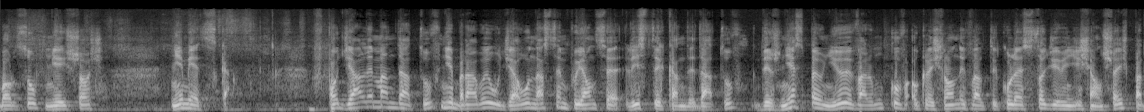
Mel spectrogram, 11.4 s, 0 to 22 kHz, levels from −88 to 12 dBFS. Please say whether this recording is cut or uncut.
uncut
